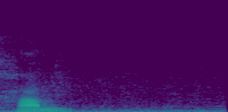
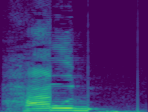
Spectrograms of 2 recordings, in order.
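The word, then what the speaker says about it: الحمد: Makanya kalau kita takbiran itu jangan sampai walillahil ham. Ya, ham itu artinya apa? Jamban, WC, burung merpati, panas. Kamu bukannya memuliakan Allah malah menghina Allah. Kalau bacanya salah, ya. Walillahil hamd, dalnya jangan hilang.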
